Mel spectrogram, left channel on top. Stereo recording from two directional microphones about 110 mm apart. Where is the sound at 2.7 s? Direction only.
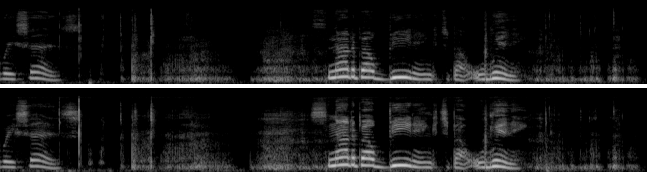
25° left (ahead or behind).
